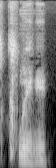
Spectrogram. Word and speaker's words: Klein: we found out that klein's original pronunciation was clean mr clean yeah oh my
